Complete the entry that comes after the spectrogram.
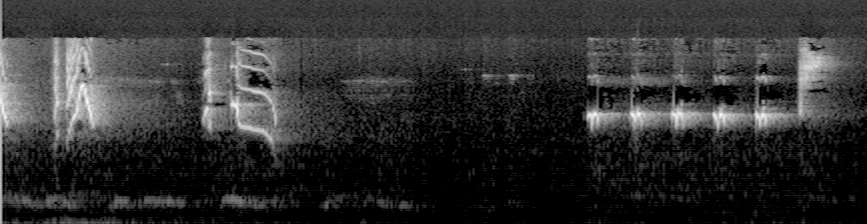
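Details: A song thrush gives scratchy, sliding phrases, then after a pause repeats a short clear note six times evenly, ending on a high thin squeak.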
